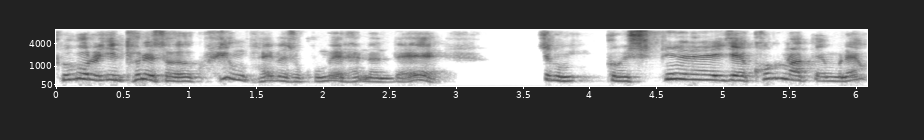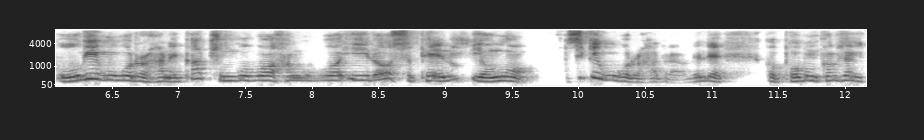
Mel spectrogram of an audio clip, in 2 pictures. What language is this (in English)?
Korean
